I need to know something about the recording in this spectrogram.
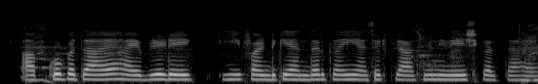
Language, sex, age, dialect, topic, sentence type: Hindi, female, 18-24, Hindustani Malvi Khadi Boli, banking, statement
